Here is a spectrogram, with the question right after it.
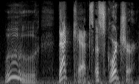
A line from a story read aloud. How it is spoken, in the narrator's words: this dog might have growled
